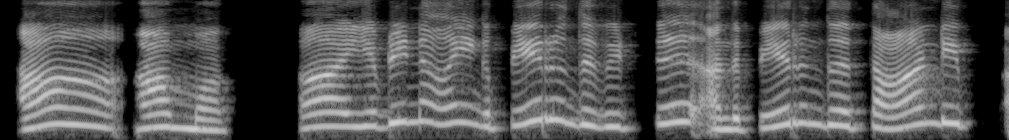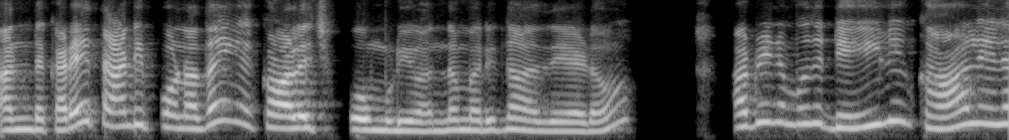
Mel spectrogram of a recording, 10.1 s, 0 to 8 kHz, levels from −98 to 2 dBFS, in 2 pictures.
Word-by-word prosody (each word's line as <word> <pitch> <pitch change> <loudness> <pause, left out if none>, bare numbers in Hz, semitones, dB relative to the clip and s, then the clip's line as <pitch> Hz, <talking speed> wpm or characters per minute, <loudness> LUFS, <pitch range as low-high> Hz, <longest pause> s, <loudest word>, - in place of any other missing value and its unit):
ஆ! - - +5 0.6
ஆமா. 255 -6 +1 0.5
ஆ - - +4 0.3
எப்படின்னா 390 +5 -1 0.2
எங்க 300 -5 -5
பேருந்து 390 -2 0
விட்டு 285 +5 -4 0.2
அந்த 235 0 +1
பேருந்த 335 +3 -1 0.2
தாண்டி 340 +9 +2 0.3
அந்த 235 0 +2
கடைய 295 - +5
தாண்டி 310 +3 +4
போனா 270 -3 +1
தான் 365 - +2
எங்க 345 -4 -6
காலேஜ்க்கு 260 0 +3
போக 230 - +6
முடியும். 205 -1 0
அந்த 215 +2 -2
மாரி 215 0 -1
தான் 225 -3 +1
அ 200 - -4 0.2
எடம். 205 - -3 0.6
அப்படின்னும்போது 365 +2 -1
டெய்லியும் 340 +8 0
காலைல 345 +8 +2
295 Hz, 160 wpm, -23 LUFS, 245-360 Hz, 0.6 s, போக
